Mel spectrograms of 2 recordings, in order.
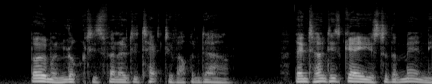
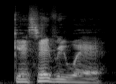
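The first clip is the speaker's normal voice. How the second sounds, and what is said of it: Strong Cockney accent. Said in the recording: “in a strong Cockney accent”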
